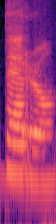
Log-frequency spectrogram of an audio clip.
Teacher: there's a Trill or rolled R in pero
